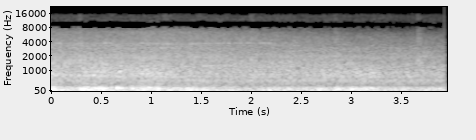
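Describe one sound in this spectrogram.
A car door opens nearby.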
